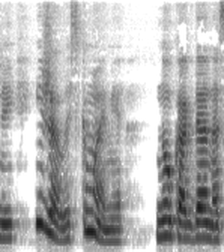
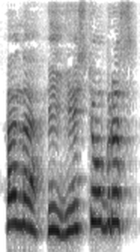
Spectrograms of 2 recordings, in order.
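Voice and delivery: high, louder eager cry; exclaiming; 9 semitones higher, 5 dB louder than usual. A narrator's reading. Inga insists Lyolya is the right type, eager exclamation. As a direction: burst out in her friend's favour. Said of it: "воскликнула Инга".

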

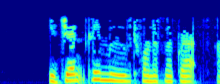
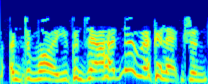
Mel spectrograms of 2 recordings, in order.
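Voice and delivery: frantic duke; 6 semitones higher, 8 dB louder, faster than usual. Acted. Duke rehearsing excuses.

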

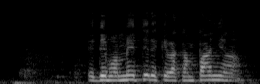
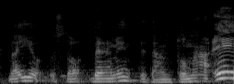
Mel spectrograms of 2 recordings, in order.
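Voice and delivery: lower, slow, feeble complaint; imitating a sick man pleading he really feels bad; frail patient insisting, mildly; weak sick man; 7 semitones lower, slower than usual. Sick member protests weakly.

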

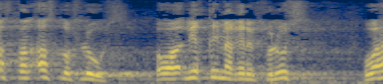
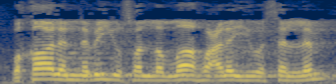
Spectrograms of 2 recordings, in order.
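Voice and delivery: normal talking voice

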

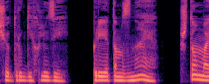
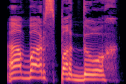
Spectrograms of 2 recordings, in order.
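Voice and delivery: crowd jeer; 5 semitones higher, 4 dB louder, much slower than usual. Acted.

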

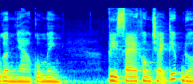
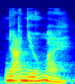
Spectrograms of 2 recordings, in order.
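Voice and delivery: ordinary delivery

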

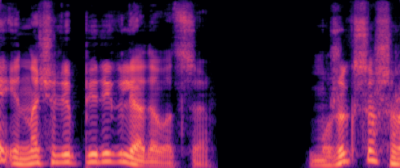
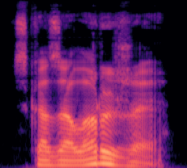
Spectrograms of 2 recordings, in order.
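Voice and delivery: plain reading voice

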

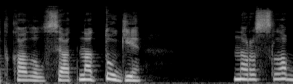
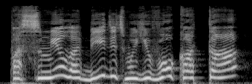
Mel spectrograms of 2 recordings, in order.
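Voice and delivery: indignant; 5 semitones higher, 3 dB louder than usual. Acted. Heroine's angry thought.

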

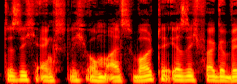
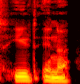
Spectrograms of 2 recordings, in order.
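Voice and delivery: ordinary delivery, nothing marked

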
